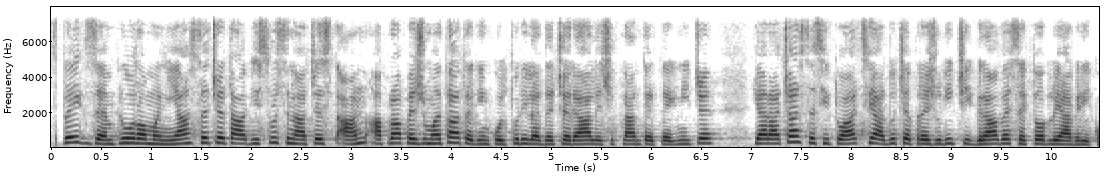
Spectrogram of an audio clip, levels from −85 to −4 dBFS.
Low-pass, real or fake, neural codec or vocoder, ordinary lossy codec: 7.2 kHz; fake; codec, 16 kHz, 4 kbps, FunCodec, trained on Chinese and English, 50 frames a second; none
